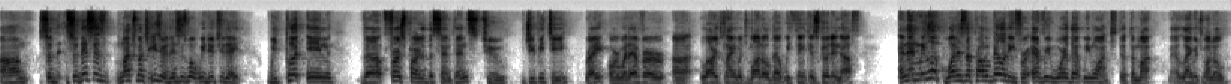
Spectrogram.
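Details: Adult speaker, lecture; normal speech.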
